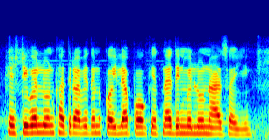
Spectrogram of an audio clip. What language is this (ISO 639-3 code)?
bho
